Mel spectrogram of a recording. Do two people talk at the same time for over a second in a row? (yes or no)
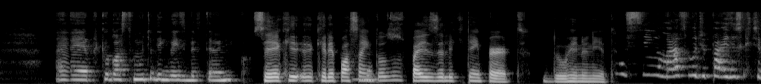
no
